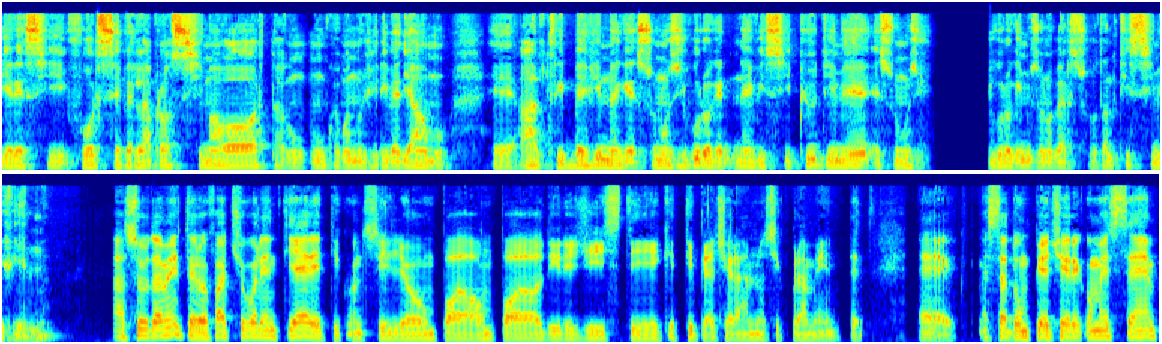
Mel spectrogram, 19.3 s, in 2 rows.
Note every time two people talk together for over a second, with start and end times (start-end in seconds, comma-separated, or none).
none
